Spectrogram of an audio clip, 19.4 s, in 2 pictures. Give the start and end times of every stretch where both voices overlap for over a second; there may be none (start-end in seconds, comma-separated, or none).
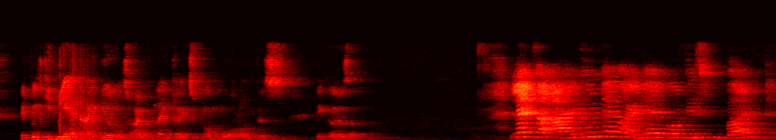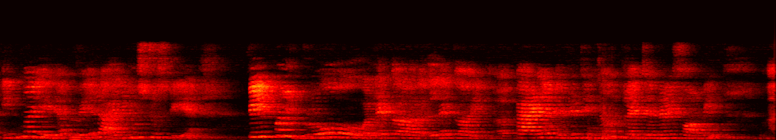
none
